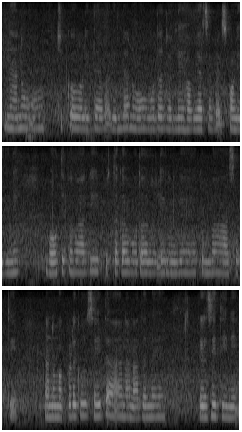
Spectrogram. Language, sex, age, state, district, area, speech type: Kannada, female, 60+, Karnataka, Kolar, rural, spontaneous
